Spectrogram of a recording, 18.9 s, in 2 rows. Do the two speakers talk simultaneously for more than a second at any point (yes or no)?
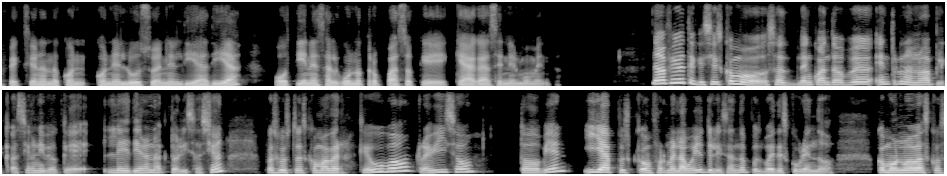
no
